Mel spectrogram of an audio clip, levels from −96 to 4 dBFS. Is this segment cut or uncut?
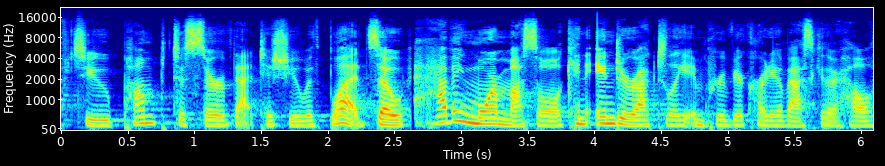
cut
